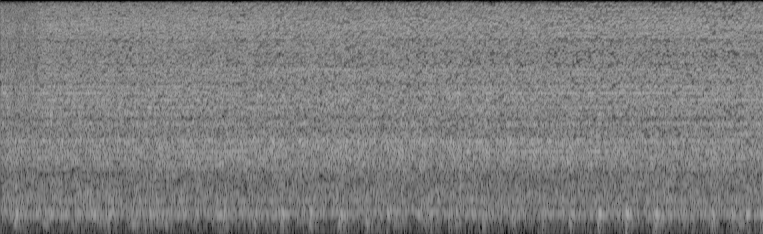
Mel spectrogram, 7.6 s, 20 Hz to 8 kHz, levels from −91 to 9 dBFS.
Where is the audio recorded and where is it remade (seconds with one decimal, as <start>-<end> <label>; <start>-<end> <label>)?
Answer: 0.0-2.5 recorded; 2.5-5.1 remade; 5.1-7.6 recorded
